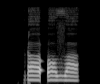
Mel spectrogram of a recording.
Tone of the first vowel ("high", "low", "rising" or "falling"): low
